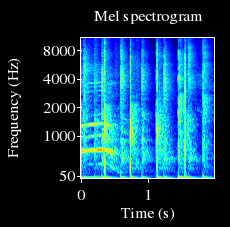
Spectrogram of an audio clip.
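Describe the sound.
Steady rhythmic hand clapping for a participant of the show El Billetazo, around six sharp claps at an even pace, moderately loud, with a brief voiced or whistled tone at the start.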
